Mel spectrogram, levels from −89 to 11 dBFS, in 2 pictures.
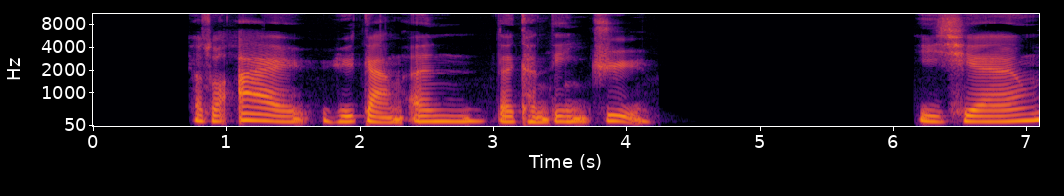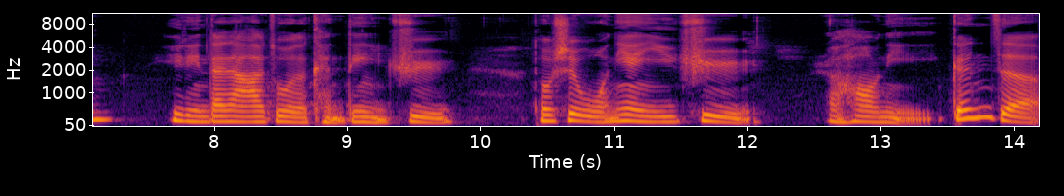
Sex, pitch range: female, 150-180 Hz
